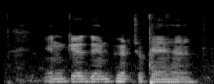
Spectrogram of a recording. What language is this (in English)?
Urdu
